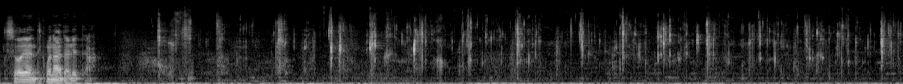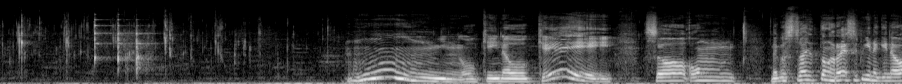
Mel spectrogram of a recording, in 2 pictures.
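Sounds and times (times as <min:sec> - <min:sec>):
person chewing crunchy food: 0:01.4 - 0:12.5.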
